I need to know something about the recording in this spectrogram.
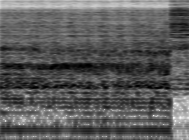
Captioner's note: drill whirring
